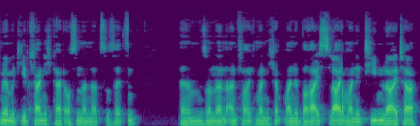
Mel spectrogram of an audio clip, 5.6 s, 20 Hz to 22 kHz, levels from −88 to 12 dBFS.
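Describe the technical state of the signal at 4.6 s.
At 4.56 s, just after "meine ich habe meine", the decoder skips compressed frames. A run of whole frames never reaches the output, either because they are missing from the stream or because they were rejected as corrupt. The jump is around 150 ms, roughly four frames, which points to a 32 ms frame length. The speech leaps abruptly forward.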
